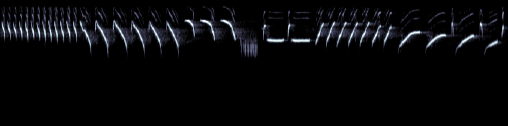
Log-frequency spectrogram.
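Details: Singing white canary: a rapid rolling trill gives way to repeated steeply falling whistled sweeps, flat sustained whistles and quick rising chirps in varied tours.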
